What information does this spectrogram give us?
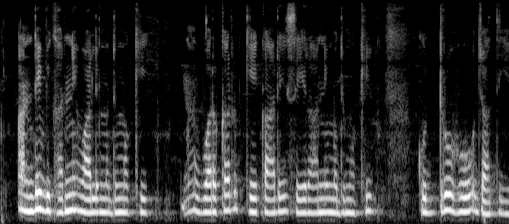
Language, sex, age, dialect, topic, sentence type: Hindi, female, 31-35, Awadhi Bundeli, agriculture, statement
